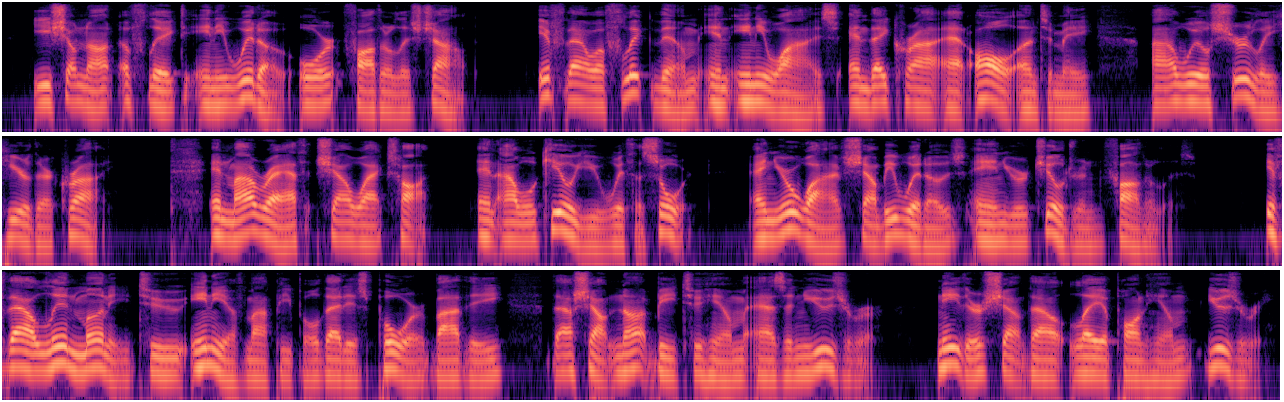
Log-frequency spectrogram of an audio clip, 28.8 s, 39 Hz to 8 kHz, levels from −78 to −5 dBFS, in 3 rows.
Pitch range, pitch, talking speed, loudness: 100-130 Hz, 115 Hz, 175 wpm, -23 LUFS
